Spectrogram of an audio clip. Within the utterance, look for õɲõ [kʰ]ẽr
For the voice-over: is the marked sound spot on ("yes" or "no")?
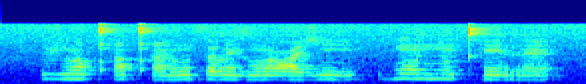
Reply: yes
